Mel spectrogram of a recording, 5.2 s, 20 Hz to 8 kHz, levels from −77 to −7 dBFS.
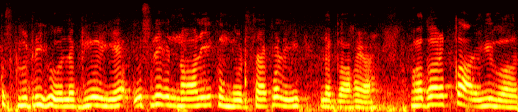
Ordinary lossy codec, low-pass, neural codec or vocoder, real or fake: none; 7.2 kHz; vocoder, 44.1 kHz, 128 mel bands, Pupu-Vocoder; fake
